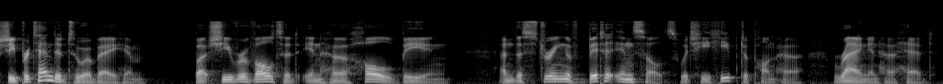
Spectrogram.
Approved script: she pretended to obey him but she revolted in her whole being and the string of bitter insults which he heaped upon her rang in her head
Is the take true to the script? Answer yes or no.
yes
